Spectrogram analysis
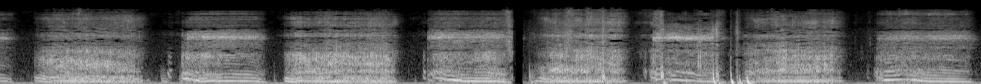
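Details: Loud, deep, rattling, growling snores on each breath, roughly ten breaths a minute; snoring.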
